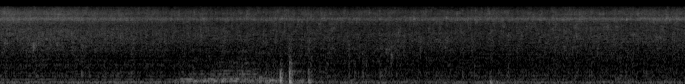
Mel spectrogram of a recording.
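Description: Flour-dredged chicken pieces frying in hot oil in a cast-iron skillet, a steady sizzle, with a couple of brief clicks about three seconds in.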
